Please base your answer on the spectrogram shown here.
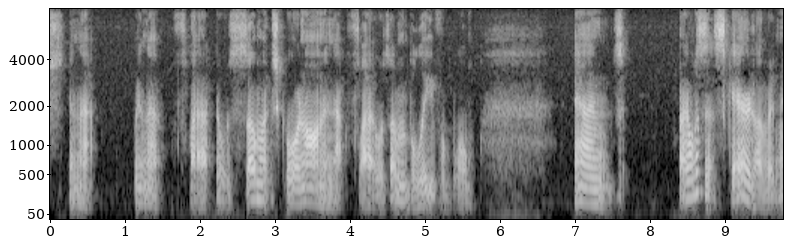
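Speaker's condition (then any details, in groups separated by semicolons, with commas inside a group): Cerebral palsy; since birth, hand tremors; age 57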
